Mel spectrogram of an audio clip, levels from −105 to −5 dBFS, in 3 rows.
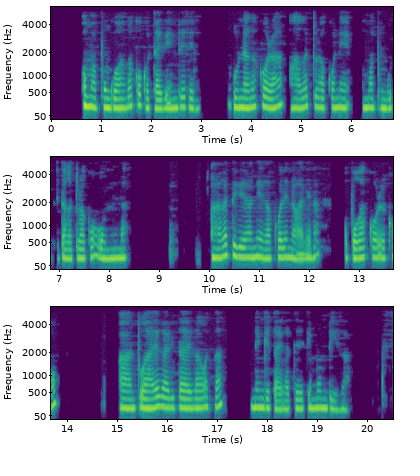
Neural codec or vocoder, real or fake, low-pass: none; real; 5.4 kHz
